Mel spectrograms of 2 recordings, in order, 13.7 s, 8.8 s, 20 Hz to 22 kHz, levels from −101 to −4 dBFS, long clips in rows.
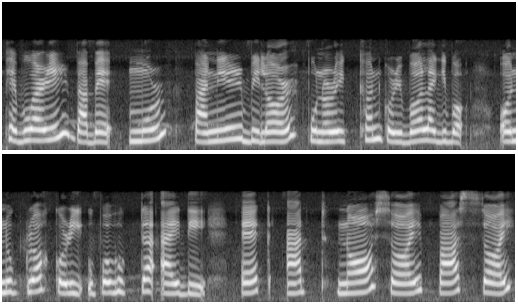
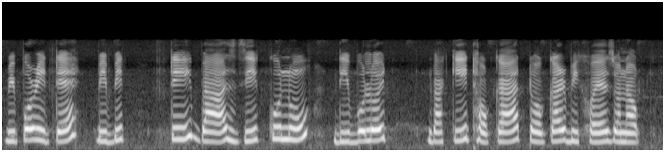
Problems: constant background noise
